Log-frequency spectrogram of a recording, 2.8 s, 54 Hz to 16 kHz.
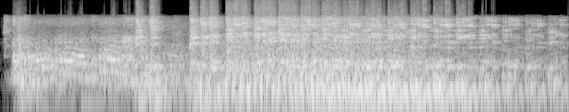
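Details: Ford 8N tractor after sitting for years, rewired with a GM-style one-wire alternator, fusible link and amp gauge, checking for charge: the starter whirs briefly, then it catches and settles into a steady, even, healthy idle.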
